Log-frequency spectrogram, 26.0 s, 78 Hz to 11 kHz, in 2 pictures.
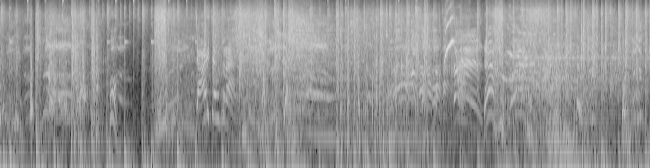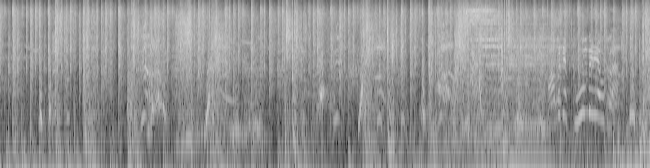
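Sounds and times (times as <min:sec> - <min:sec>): background music: 0:00.0 - 0:26.0
men shouting and yelling: 0:00.0 - 0:26.0
punch impact sound effects: 0:10.3 - 0:15.7, 0:21.9 - 0:26.0.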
